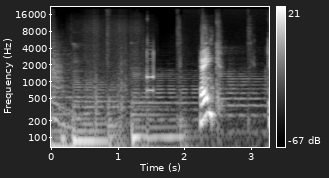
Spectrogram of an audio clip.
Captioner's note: phone beeps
